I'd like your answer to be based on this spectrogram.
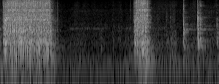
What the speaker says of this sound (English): I was able to put my Ryobi impact driver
